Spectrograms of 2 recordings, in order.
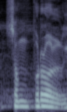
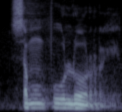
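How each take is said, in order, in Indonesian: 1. Namanya diucapkan cepat dan dipendekkan. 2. Namanya diucapkan pelan dan lengkap. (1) "Kalau cepat jadi semprul gitu" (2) "Bilang sempulurnya tuh harus pelan-pelan"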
